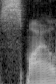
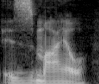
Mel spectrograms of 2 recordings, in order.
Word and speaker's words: smile: A lot of Brazilians, instead of smile, they say ismile.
